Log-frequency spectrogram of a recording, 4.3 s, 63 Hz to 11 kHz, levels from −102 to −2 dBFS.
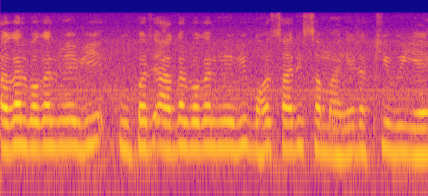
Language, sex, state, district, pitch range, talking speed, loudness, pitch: Hindi, male, Chhattisgarh, Bastar, 210-230 Hz, 240 wpm, -17 LUFS, 220 Hz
